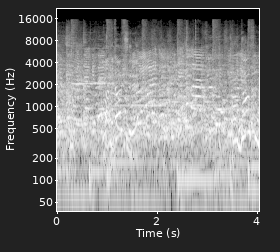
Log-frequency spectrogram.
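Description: A group of children's excited voices talking and exclaiming over one another.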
